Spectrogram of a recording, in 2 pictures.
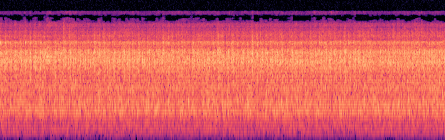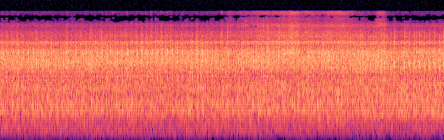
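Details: Optare Solo bus, noisy engine at start and throughout: harsh hissy clatter with rough rapid ticking running steadily; engine fault, cause unclear.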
